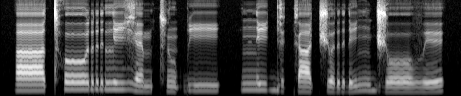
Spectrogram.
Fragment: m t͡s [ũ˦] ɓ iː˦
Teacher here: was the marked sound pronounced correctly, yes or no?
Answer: no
